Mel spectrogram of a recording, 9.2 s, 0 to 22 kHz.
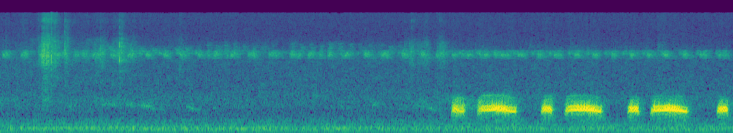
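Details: Trained decoy spotted doves greeting each other with long cooing sequences, Sê San, 21 February 2020; after five quiet seconds with a steady high hiss, low mellow coos begin, a short note followed by a longer one, repeated in pairs.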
